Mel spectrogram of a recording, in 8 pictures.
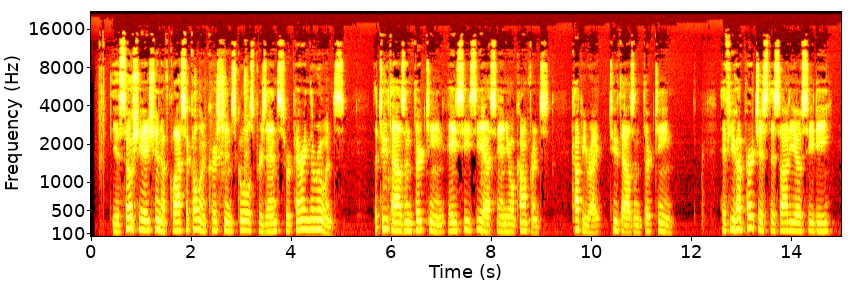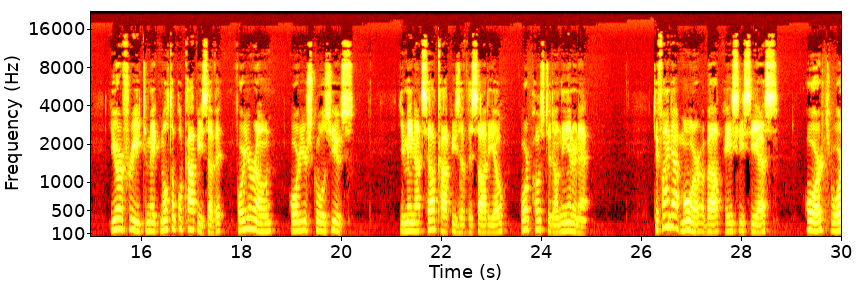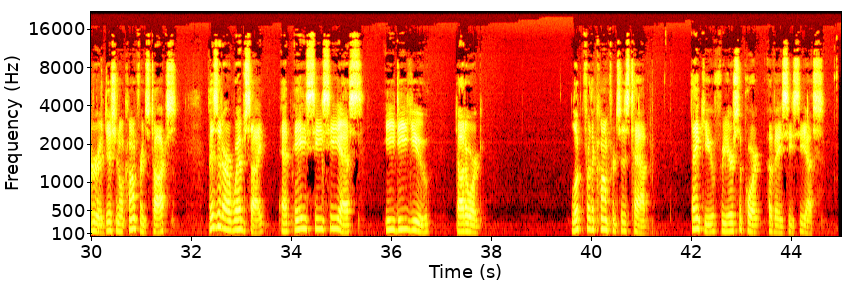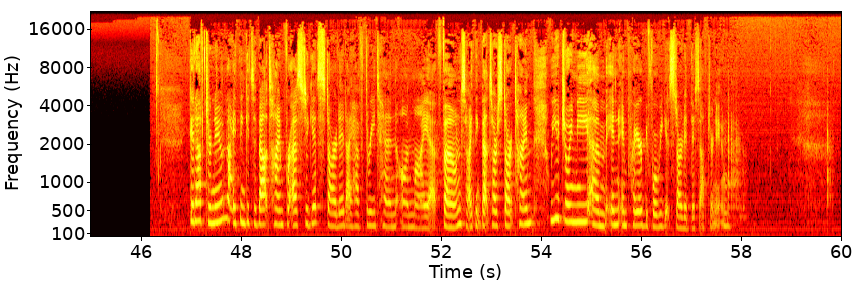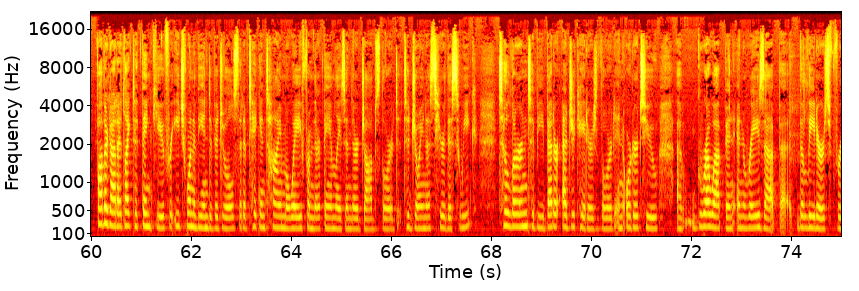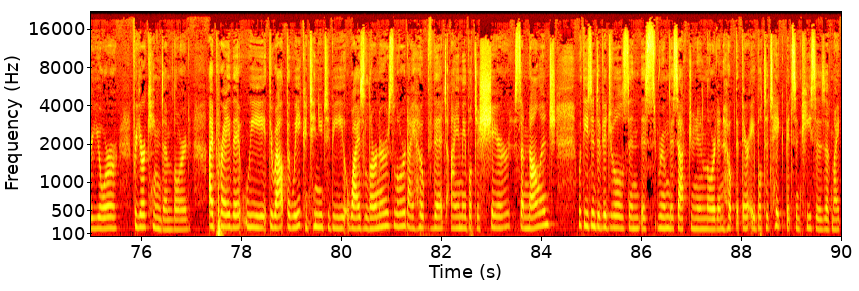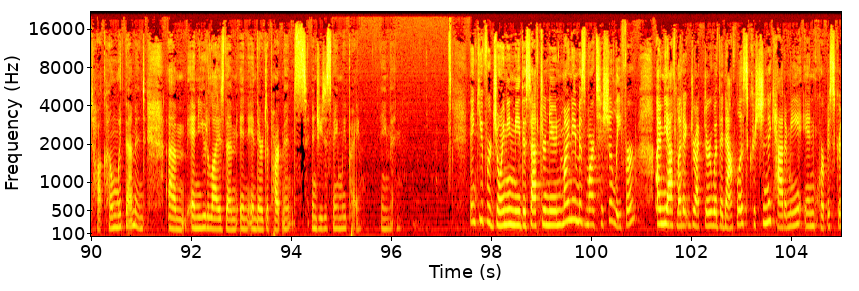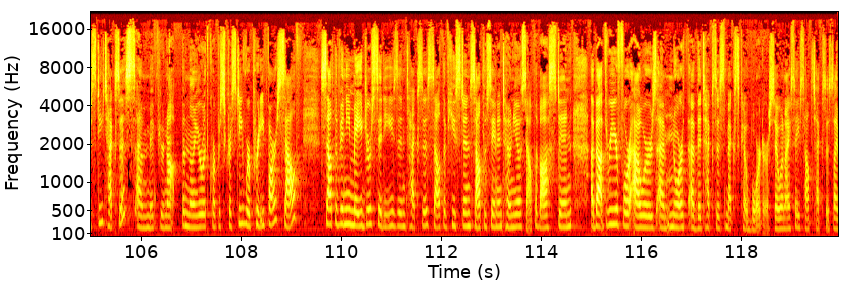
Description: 2013 Workshop Talk | 1:05:01 | All Grade Levels
The Association of Classical & Christian Schools presents Repairing the Ruins, the ACCS annual conference, copyright ACCS.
